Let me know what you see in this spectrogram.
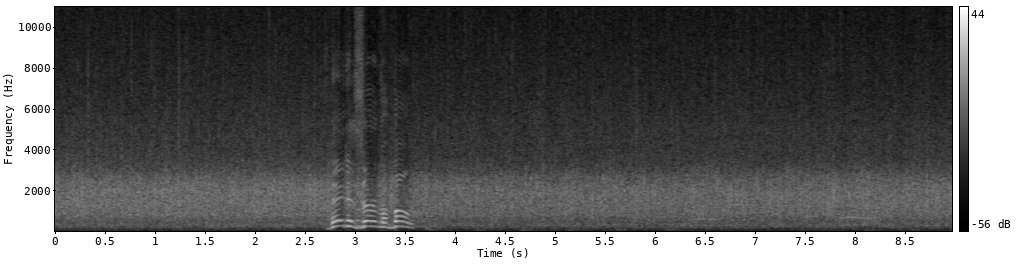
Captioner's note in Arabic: تصفيق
